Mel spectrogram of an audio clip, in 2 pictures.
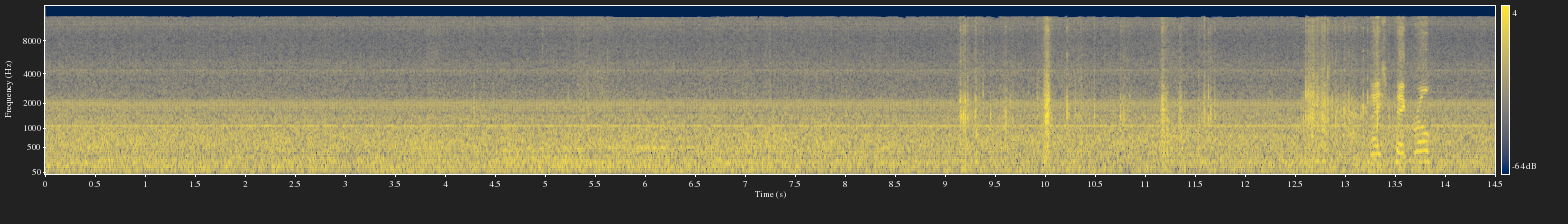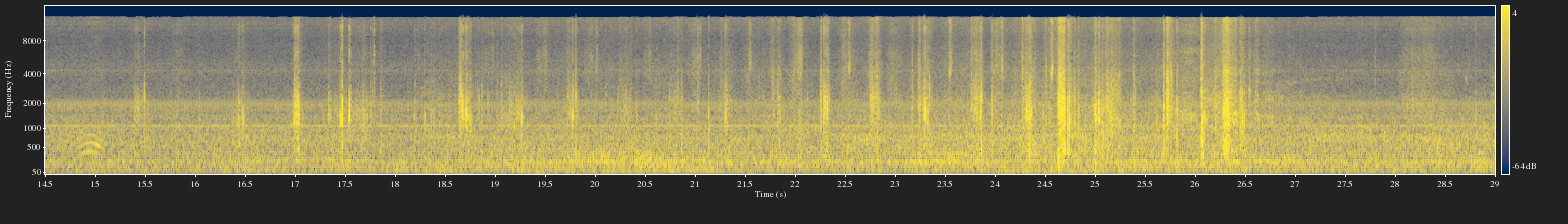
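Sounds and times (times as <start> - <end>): footsteps crunching on snow: 9.1 - 11.8, 12.6 - 13.3, 15.4 - 26.8.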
